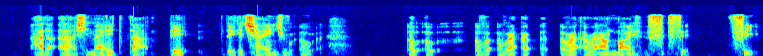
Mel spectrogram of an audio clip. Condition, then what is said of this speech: Stuttering. Want to get to a stage where I can speak a bit more easily in terms of stammering openly, and I kind of don't always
